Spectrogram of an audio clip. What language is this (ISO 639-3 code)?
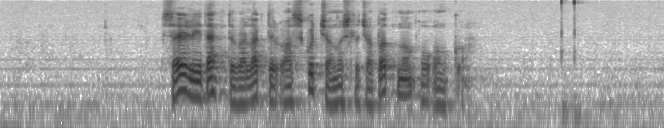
fao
